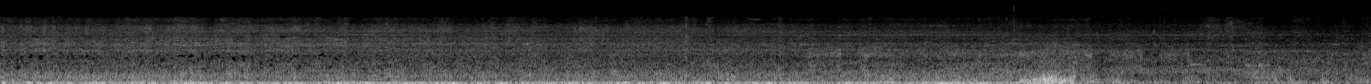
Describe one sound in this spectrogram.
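Freight tank cars rumble and clatter along the rails.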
